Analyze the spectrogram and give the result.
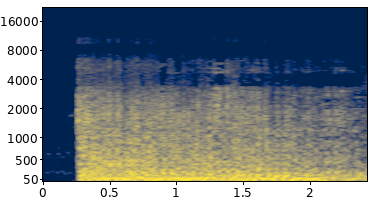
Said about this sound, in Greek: Χτυπήματα μέσα στη νύχτα συνταράσσουν την Οδυσσό. Οι Ουκρανικέ αρχέ κατηγορούν ότι οι Ρώσοι εξαπέλυσαν επίθεση με Ιρανική κατασκευή ντρόουν κατά ενεργειακών υποδομών.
